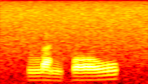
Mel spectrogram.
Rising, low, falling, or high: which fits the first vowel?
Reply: low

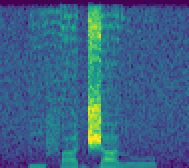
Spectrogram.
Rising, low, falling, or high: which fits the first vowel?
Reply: low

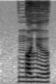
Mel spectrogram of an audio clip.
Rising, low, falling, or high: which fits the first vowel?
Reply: high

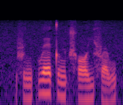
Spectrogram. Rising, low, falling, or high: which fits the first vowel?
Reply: low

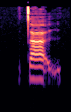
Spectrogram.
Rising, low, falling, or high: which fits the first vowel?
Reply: falling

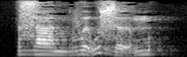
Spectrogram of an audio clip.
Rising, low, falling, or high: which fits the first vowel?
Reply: low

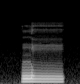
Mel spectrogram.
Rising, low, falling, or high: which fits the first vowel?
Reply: high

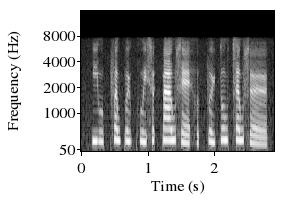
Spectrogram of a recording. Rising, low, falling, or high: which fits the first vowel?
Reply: rising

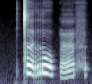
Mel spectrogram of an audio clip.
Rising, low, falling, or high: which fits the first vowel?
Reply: falling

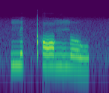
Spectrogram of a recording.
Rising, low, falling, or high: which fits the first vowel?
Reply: rising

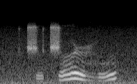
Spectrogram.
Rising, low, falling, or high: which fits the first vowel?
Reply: low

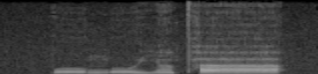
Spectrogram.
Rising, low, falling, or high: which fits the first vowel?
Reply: low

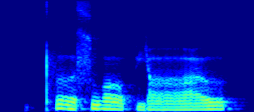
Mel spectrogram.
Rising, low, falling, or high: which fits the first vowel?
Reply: falling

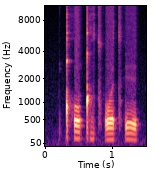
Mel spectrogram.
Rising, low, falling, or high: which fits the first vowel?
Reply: high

